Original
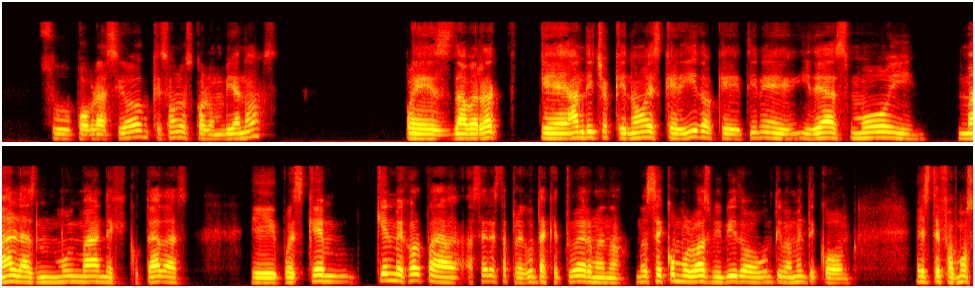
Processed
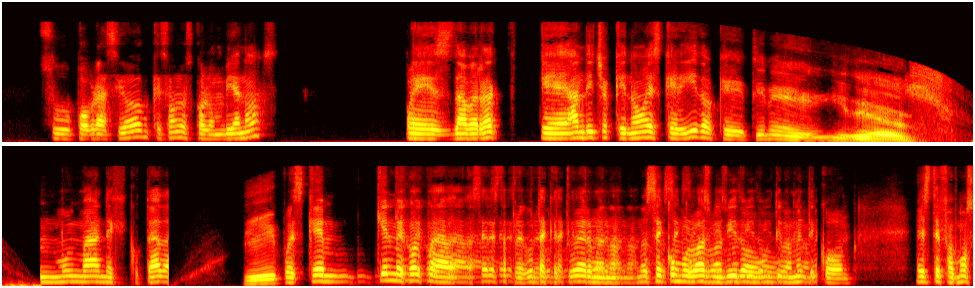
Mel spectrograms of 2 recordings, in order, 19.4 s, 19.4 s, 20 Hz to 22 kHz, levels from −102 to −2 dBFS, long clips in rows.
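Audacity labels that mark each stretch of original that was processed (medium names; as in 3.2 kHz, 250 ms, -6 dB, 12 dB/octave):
0.980000	1.980000	time-frequency box 2.6–6.3 kHz -15 dB
6.920000	6.920000	tape stop 3.18 s
11.370000	11.370000	tape start 1.19 s
13.090000	17.860000	feedback delay 175 ms, feedback 28%, level -9 dB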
